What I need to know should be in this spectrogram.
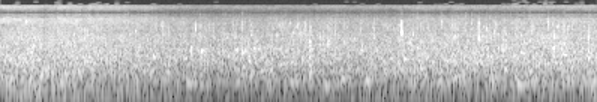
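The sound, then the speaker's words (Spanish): A continuous, rushing roar of rough sea water against rocks, steady and fairly loud throughout with no distinct individual crashes standing out, and no voices. “Al fondo, escucho el rugido de un mar embravecido azotando las rocas.”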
